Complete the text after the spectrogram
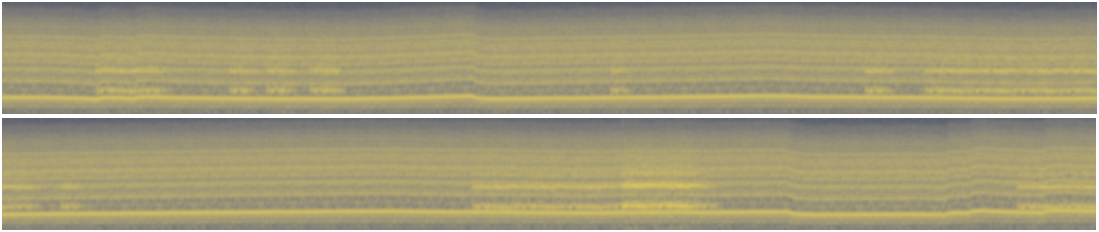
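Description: Tyres squeal in short bursts through the corners.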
